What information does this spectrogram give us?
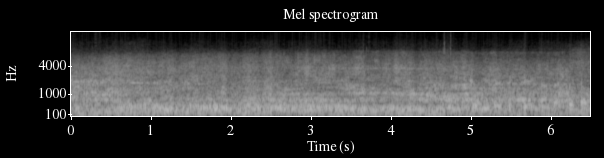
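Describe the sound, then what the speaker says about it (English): Loud, steady broadband roar of a United Airlines Boeing 737-900ER jet arriving at LAX, close and constant throughout without letting up. "That is United Airlines Flight 2242 coming in from Chicago O'Hare"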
